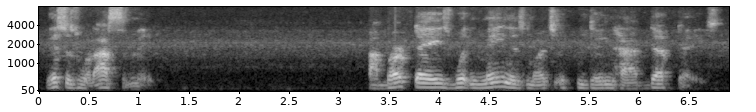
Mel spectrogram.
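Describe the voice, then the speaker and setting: His voice is mid-range and darkish, and he takes his time; the audio quality is poor. As host of a solo show, he reflects out loud, voices everyday dialogues and now and then restarts a line.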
